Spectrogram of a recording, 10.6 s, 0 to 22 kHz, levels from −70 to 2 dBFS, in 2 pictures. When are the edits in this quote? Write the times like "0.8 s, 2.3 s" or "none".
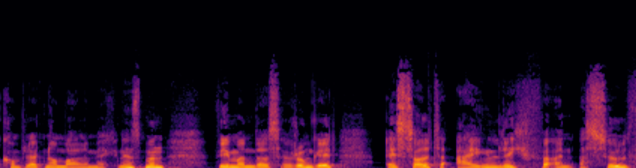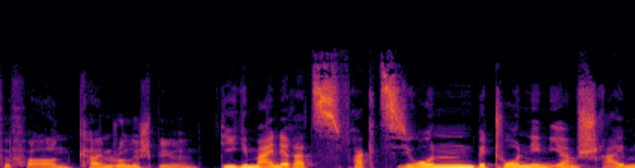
none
